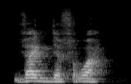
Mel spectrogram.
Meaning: cold snap, cold wave
- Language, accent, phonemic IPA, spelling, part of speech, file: French, Canada, /vaɡ də fʁwa/, vague de froid, noun, LL-Q150 (fra)-vague de froid.wav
